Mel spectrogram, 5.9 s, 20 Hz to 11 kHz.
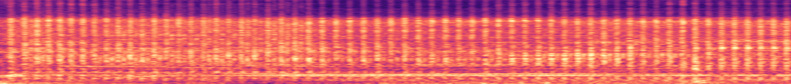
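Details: Mercedes W210 E280 4MATIC at idle: sharp, even knocking at about 200 per minute rides over a steady idle, an internal engine knock whose source is not yet pinned down.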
